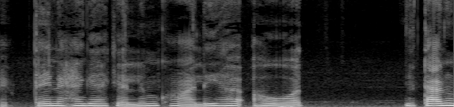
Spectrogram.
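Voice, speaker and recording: A quiet woman with an Egyptian accent speaks at a moderate pace in a medium pitch, with a dark, mellow tone, monotone, flat intonation, and a dry, close sound with no echo. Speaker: beauty and shopping vlogger. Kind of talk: product review vlog. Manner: quiet voice; chatty, conversational.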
